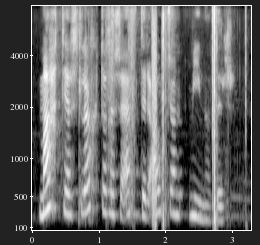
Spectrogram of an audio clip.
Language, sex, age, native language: Icelandic, female, 12, Icelandic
